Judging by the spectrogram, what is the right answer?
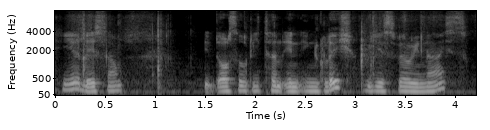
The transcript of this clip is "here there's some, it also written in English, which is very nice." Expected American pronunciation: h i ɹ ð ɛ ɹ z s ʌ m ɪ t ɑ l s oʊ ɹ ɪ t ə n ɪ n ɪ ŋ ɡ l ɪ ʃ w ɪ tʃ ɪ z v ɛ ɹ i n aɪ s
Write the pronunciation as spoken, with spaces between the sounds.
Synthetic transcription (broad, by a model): h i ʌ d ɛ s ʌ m ɪ t ɑ l s oʊ ɹ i t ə n ɪ n ɪ ŋ ɡ l ɪ ʃ w ɪ tʃ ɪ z v ɛ ɹ i n aɪ s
